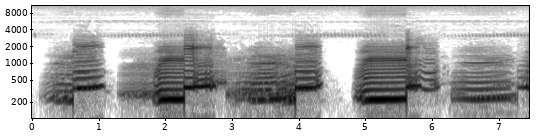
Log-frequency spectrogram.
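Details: Village frog chorus: overlapping, bleating, harmonic honks lasting roughly a second each, one caller after another with brief gaps, backed by a thin continuous high buzz of insects.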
